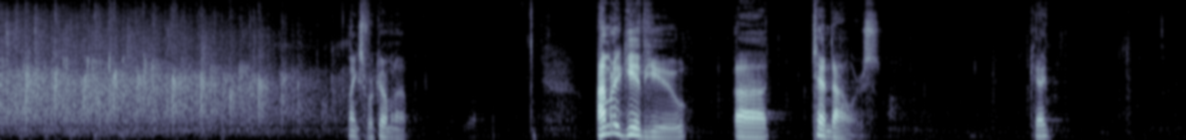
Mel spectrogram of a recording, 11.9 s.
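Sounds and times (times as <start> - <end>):
audience applause: 0.0 - 3.7
speech: 3.5 - 4.2, 6.0 - 8.9, 10.3 - 10.6.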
